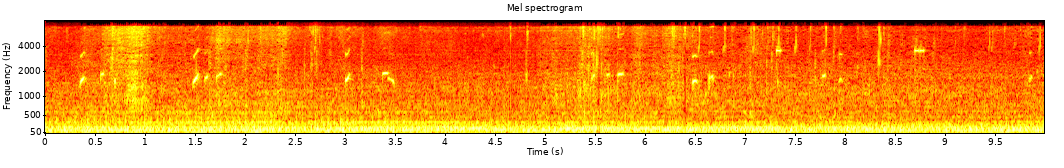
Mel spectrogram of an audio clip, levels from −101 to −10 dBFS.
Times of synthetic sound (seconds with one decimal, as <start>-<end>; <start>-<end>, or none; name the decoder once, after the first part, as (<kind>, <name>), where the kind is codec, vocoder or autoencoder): 4.0-5.4 (vocoder, WaveNeXt)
